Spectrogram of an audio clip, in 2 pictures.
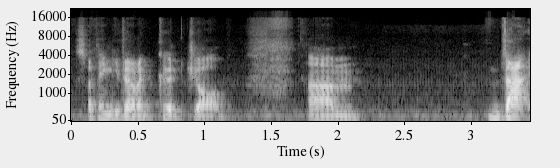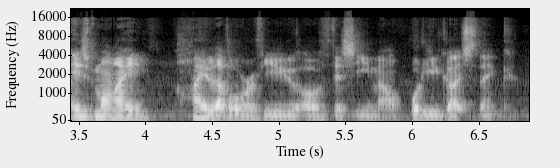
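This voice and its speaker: A man's voice: lowish voice, moderate pace. Easygoing man giving casual critique. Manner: relaxed, hedging, many fillers and restarts. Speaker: co-host reviewing copywriting.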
